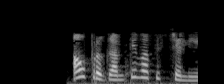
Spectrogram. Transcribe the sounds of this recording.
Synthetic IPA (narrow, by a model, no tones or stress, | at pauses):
awpɾoːɡɾaːmt̪eʋaːpəst͡ʃɐlie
